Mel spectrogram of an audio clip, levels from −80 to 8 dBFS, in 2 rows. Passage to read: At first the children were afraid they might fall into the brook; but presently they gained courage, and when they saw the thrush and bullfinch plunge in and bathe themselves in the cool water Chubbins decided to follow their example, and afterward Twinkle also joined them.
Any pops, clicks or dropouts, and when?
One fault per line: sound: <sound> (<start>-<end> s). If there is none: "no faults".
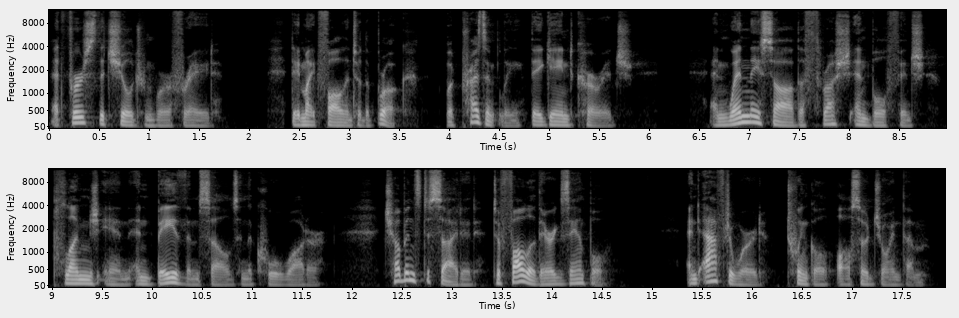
no faults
